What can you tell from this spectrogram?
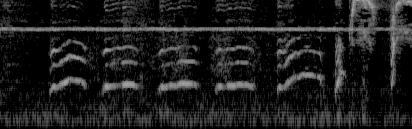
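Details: Baby monkey, hungry and asking for milk, gives loud repeated cries: arched, clear wails nearly two per second, then a few sharper, higher squeals near the end, with a constant high-pitched whine behind.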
